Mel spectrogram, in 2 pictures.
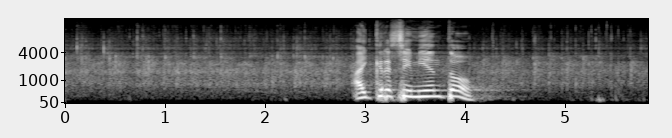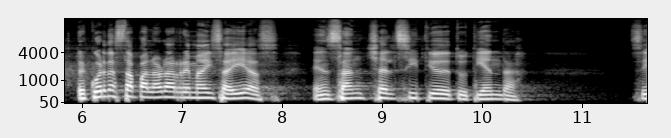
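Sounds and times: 
church congregation applauding during a sermon: 0:00.0 - 0:07.2
speech: 0:02.9 - 0:04.2, 0:06.0 - 0:10.5.

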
